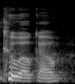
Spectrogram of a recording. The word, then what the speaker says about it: Cuoco: I've never heard it Cuoco, though. – It's Cuoco.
